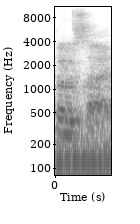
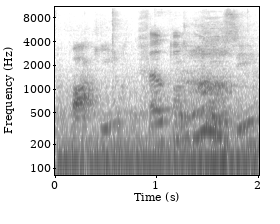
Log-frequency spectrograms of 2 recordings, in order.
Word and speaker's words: foci: 13-13 ellipses and fosi yes it is pronounced fosi not FY fyy Oh I thought that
